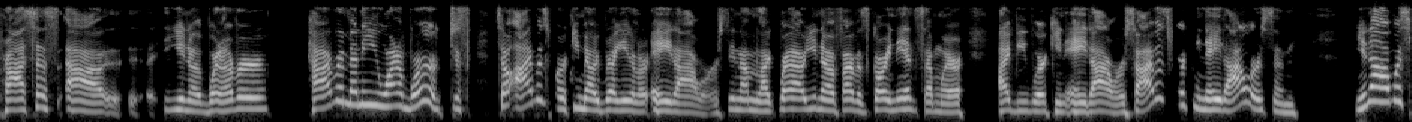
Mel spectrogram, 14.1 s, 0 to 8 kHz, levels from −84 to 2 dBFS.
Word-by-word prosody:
process," 215 +4 0
uh, 175 -3 +2
y - - -8 0.2
y 395 +2 -17 0.3
you 215 +1 -2
know, 185 -3 -1
"whatever 220 +6 +2 0.4
however 245 - +1
many 310 -1 +1
you 295 -2 -2
wanna 280 0 +2
work 265 - 0
just" 225 -2 -5 0.3
So, - - +1
I - - +3
was 410 -3 -4
working 235 +2 -3
my 210 -3 +2
regular 195 -2 0
8 190 -2 +3
hours, 155 -4 -3
you 220 - -5
know, 210 - -1
I'm, 205 -1 -2
like, 185 -1 0
"Well, 220 0 +3
you 235 +2 -5
know, 210 -2 +3
if 195 - -4
I 210 0 +5
was 185 -3 -6
going 210 -1 +1
in 220 +1 +1
somewhere, 170 -3 -2 0.3
I'd 200 0 +2
be 185 0 -6
working 180 -1 -1
8 175 -1 +2
hours." 170 -3 +1
So, - - +3
I - - +4
was 445 -1 -6
working 260 -7 -4
8 210 0 +5
hours, 215 - +1
and 160 -4 -7 0.6
you - - 0
know, 385 - +5
I 365 -1 +6
was 385 -2 -1
205 Hz, 210 wpm, -26 LUFS, 185-230 Hz, 0.6 s, I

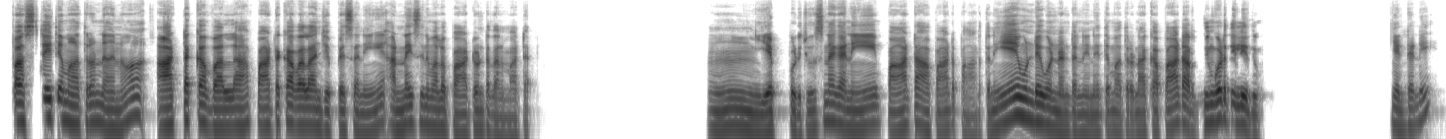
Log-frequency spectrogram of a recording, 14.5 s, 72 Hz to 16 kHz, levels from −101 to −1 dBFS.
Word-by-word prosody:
ఫస్టయితే 175 +4 +5
మాత్రం 135 +1 -1
నేను, 115 +4 -3 0.4
'ఆట 125 +2 +3
కవ్వాలా, 120 -3 +3 0.2
పాట 120 0 +2
కావాలా' 125 -2 +5
అని 115 -2 -5
చెప్పేసని, 105 -2 -3 0.2
అన్నయ్య 125 +3 0
సినిమాలో 120 -3 -2
పాటుంటదన్నమాట. 90 -4 -4 1.8
హ్మ్. 110 +1 -4 0.2
ఎప్పుడు 105 0 -6
చూసినా 115 +7 -2
గాని 115 -3 +2 0.3
పాట 110 +3 -1
ఆ - - -4
పాట 100 +2 -4
పాడుతనే 100 +6 -8 0.2
ఉండేవాన్నంట 125 - 0
నేనైతే 95 +1 -7
మాత్రం. 95 -1 -7
నాకా 100 - -3
పాట - - +3
అర్థం 135 +9 -4
కూడా 165 0 +4
తెలీదు. 130 -2 +1 1.4
ఏంటండి? 120 - -7
115 Hz, 120 wpm, -23 LUFS, 105-125 Hz, 1.8 s, ఫస్టయితే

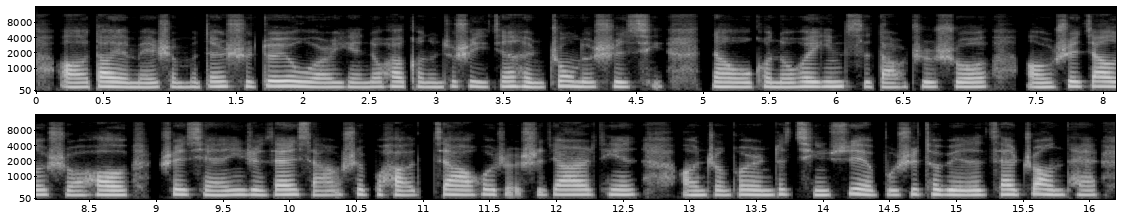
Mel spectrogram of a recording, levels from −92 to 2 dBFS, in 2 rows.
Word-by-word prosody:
呃， 190 0 +1
倒 205 +1 +5
也 195 -1 +4
没 185 0 0
什 195 +1 -4
么， 190 +1 -3
但 210 0 +1
是 210 0 -3
对 220 0 +4
于 220 - +6
我 205 -2 +4
而 190 0 0
言 190 -1 -3
的 195 +1 -1
话， 205 0 +1
可 200 - -4
能 190 0 -2
就 195 - -6
是 210 0 -1
一 195 - 0
件 210 +1 +1
很 190 -2 0
重 220 +1 +1
的 195 -1 +1
事 200 0 -1
情。 205 +1 -9 0.3
那 195 -1 +3
我 190 0 +2
可 195 +1 -3
能 190 0 0
会 200 +1 +4
因 205 +1 +2
此 205 -1 -6
导 185 -1 -3
致 195 -1 -2
说， 195 0 0 0.3
呃， 185 - +1
我 - - +1
睡 205 +2 +1
觉 210 0 +3
的 200 0 +2
时 200 - -6
候 190 +1 +2 0.2
睡 210 -1 +1
前 195 -2 -2
一 200 - 0
直 200 -1 +1
在 205 +2 +3
想 190 -1 -6
睡 210 0 -2
不 205 0 -7
好 195 -2 0 0.2
觉， 200 -2 +2
或 205 +1 -1
者 200 - -8
是 - - -5
第 210 - -5
2 205 0 +3
天， 205 0 -2 0.3
呃， 190 - 0
整 195 -1 -3
个 205 +1 0
人 195 -1 +2
的 215 - -2
情 190 -2 -3
绪 230 +4 -4
也 210 -3 +3
不 195 0 -5
是 215 +3 -2
特 215 0 0
别 200 -1 +3
的 195 0 +2
在 210 +1 +2
状 205 0 +1
态， 195 -1 -5
200 Hz, 275 characters per minute, -20 LUFS, 190-205 Hz, 0.3 s, 于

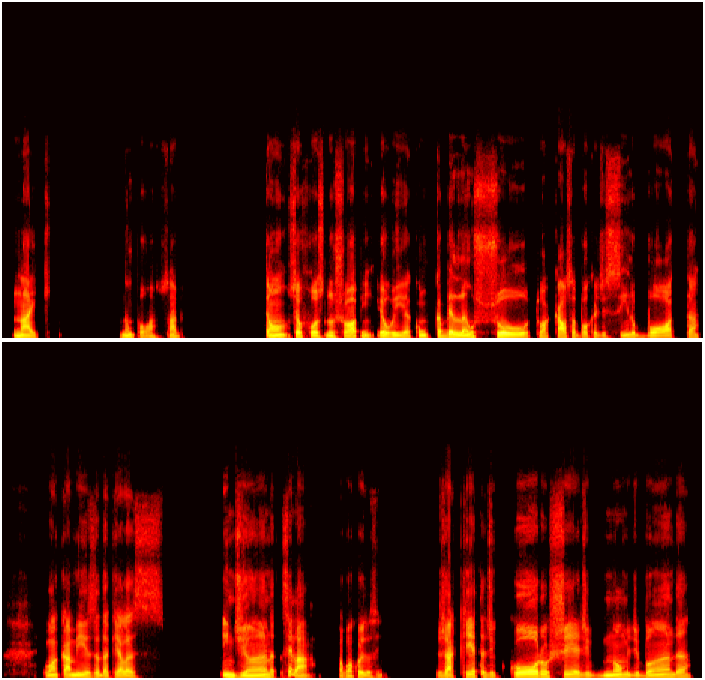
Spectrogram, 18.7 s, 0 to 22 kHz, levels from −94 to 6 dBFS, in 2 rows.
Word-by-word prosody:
Nike 90 -1 +2 1.1
não 125 - -2
posso, 100 -4 -8
sabe? 150 +2 -3 1.1
Então, 115 +7 +3
se - - -1
eu 140 - +5
fosse 105 -5 0
no 100 - +1
shopping, 100 - +1
eu 125 0 +2
ia 110 -5 0
com 115 0 -2
cabelão 140 -6 +4
solto, 125 0 +2
a 140 - -3
calça 130 -1 0
boca 125 +2 -7
de 110 -1 -12
sino, 110 +4 -6
bota, 110 +7 -2 0.6
uma 130 +1 0
camisa 125 0 +1
daquelas 115 -4 -3 0.8
indianas, 115 +2 +2
sei - - -2
lá, - - +2 0.4
alguma 175 0 -4
coisa 140 -9 -2
assim. 100 - -14 0.7
Jaqueta 130 +8 0
de 125 -2 -8 0.2
couro, 150 +2 +5
cheia 145 +2 -2
de 125 -1 -6
nome 115 +6 0
de 115 0 -6
banda. 140 +6 -2
125 Hz, 120 wpm, -23 LUFS, 110-135 Hz, 1.1 s, eu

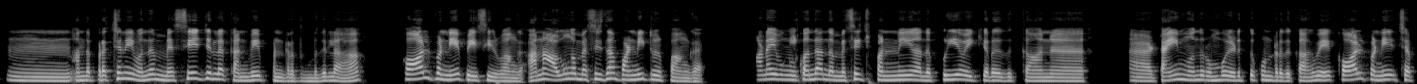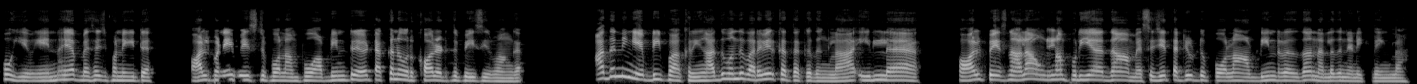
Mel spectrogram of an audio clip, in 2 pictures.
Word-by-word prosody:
ம் 175 -2 -1
அந்த 195 +1 0
பிரச்சனையை 245 +4 +1
வந்து 225 +5 +1
மெசேஜில 250 +5 +3
கன்வே 185 +2 +2
பண்ணுறதுக்கு 155 -3 -3
பதிலா, 175 -1 -1 0.7
கால் 265 +5 +4
பண்ணியே 235 0 +4
பேசிருவாங்க. 170 -6 +1
ஆனா 235 +6 +2
அவங்க 245 +5 0
மெசேஜ் 240 +3 -1
தான் 250 -4 -2
பண்ணிட்டு 225 +1 +1
இருப்பாங்க. 165 -6 -2 0.6
ஆனா, 220 +2 0
இவங்களுக்கு 220 -2 0
வந்து 245 +3 +2
அந்த 210 -2 0
மெசேஜ் 220 +4 0
பண்ணி, 205 +1 +1
அதை 185 -2 0
புரிய 220 +1 +2
வைக்கிறதுக்கான 175 -2 -2 0.8
அ, - - -1 0.3
டைம் 215 +6 +5
வந்து 210 +1 -1
ரொம்ப 195 +2 -1
எடுத்துக்குன்றதுக்காகவே 185 -2 -1 0.2
கால் 225 +5 +3
பண்ணி 215 -1 +2
"ச்ச - - 0
போ 235 - +2 0.2
இவ 170 - -2 0.2
என்னயா 215 +5 +1
மெசேஜ் 195 0 -1
பண்ணிக்கிட்டு, 185 -1 0 0.4
கால் 190 +4 +2
பண்ணியே 210 +2 +3
பேசிட்டு 205 0 -1
போலாம் 175 -2 -1
போ" 185 - +1
அப்படின்ட்டு 200 +5 -1 0.2
டக்குனு 220 +3 +1
ஒரு 190 - -3
கால் 195 -1 +3
எடுத்து 185 +2 -5
பேசிருவாங்க. 155 -3 -2 0.8
அதை 280 +7 0
நீங்க 320 -8 +4
எப்படி 225 +4 +1
பாக்குறீங்க? 180 -1 0
அது 215 - -2
வந்து 260 +1 +1
வரவேற்கத்தக்குதுங்களா? 190 -9 0 0.2
"இல்லை 200 -1 +1 0.7
கால் 205 +5 +2
பேசினாலும் 205 -1 +3
அவங்களாம் 225 -1 -1
புரியாது 210 -1 +2
தான். 200 -1 +2
மெசேஜே 195 +4 -1
தட்டிவிட்டு 200 0 -2
போலாம்" 180 0 0
அப்படின்றது 180 +1 -2
தான் 200 -3 0
நல்லதுன்னு 170 0 -1
நினைக்கிறீங்களா? 150 0 -4
195 Hz, 150 wpm, -22 LUFS, 175-220 Hz, 0.8 s, டைம்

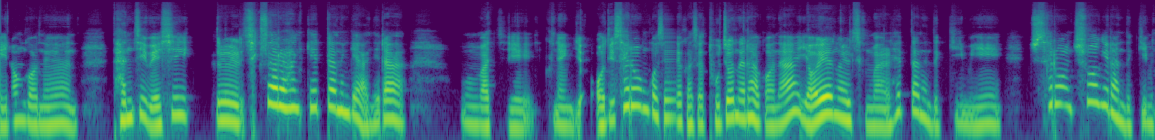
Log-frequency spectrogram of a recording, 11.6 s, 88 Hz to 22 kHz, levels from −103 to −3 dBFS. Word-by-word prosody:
이런 185 +5 -4
거는 165 -1 -2 0.4
단지 215 +3 +1
외식을 195 0 0
식사를 350 -4 +5
함께 310 0 +1
했다는 310 -4 +3
게 240 - 0
아니라 205 +1 0 0.6
뭐, 165 -1 -7
마치 155 -2 -5
그냥 155 - -6
여 - - -2
어디 160 +6 0
새로운 330 0 +2
곳에 215 -4 -1
가서 165 -1 -3
도전을 210 +7 0
하거나 195 - +1
여행을 215 +4 +7
정말 155 -2 -5
했다는 265 -5 -2
느낌이 160 - -7 0.3
새로운 355 -2 -2
추억이라는 340 - 0
느낌이 155 +2 -7
195 Hz, 330 characters per minute, -23 LUFS, 160-255 Hz, 0.6 s, 여행을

